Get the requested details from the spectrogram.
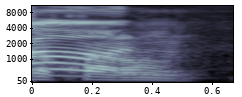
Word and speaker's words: Cuarón: Alfonso Cuarón.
